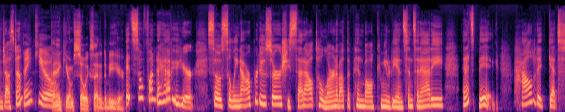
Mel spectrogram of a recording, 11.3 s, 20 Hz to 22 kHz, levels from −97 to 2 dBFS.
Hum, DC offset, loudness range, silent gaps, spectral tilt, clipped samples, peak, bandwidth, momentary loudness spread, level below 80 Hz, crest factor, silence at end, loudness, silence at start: none; under 0.1%; 2 LU; none; -4.5 dB/octave; under 0.1%; -4 dBFS; 18 kHz; 4 LU; -56 dBFS; 14 dB; 0 s; -18 LUFS; 0 s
